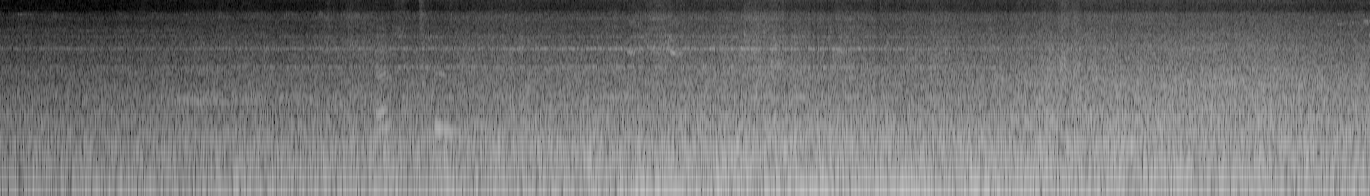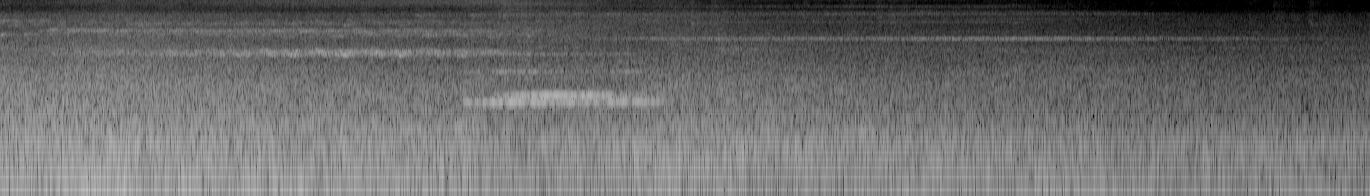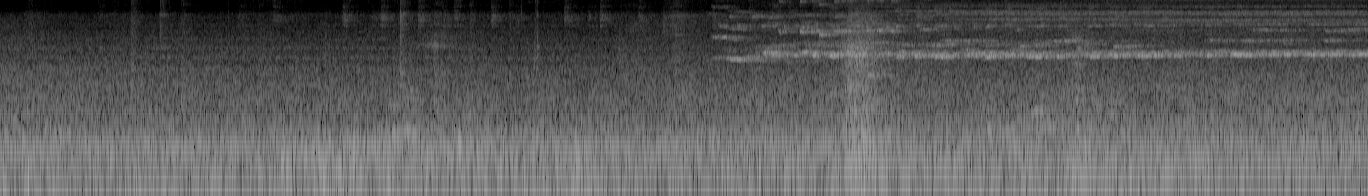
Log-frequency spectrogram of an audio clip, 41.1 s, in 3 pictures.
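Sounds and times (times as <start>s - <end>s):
rumble of carriages: 2.1s - 13.2s, 26.4s - 34.9s.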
